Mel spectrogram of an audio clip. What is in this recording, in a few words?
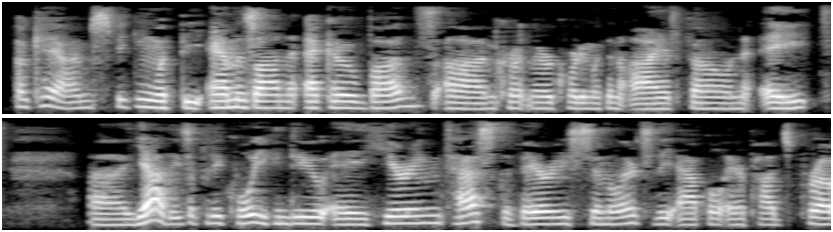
Amazon Echo Buds microphone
